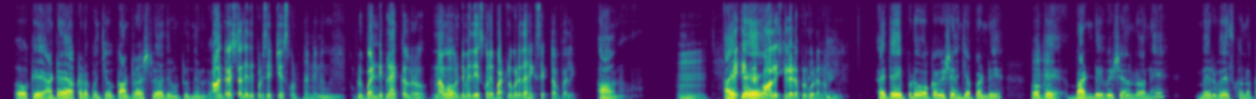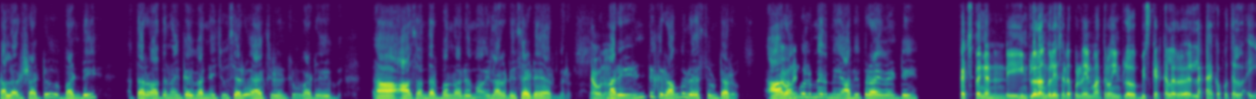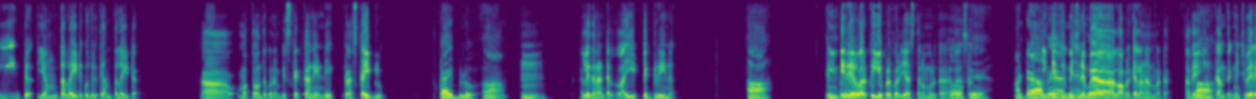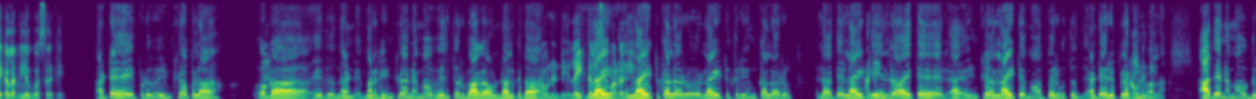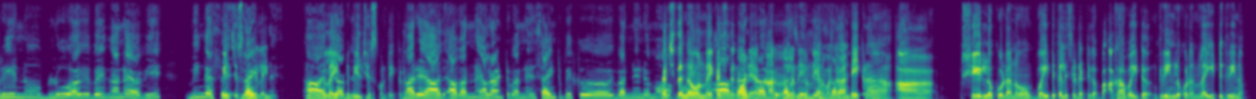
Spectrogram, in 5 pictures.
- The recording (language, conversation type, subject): Telugu, podcast, రంగులు మీ వ్యక్తిత్వాన్ని ఎలా వెల్లడిస్తాయనుకుంటారు?
- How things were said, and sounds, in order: in English: "కాంట్రాస్ట్"; in English: "కాంట్రాస్ట్"; in English: "సెట్"; in English: "బ్లాక్"; in English: "సెట్"; throat clearing; in English: "కలర్"; other background noise; sniff; in English: "లైట్"; stressed: "లైట్"; in English: "లైట్"; in English: "లైట్"; in English: "స్కై బ్లూ"; in English: "స్కై బ్లూ"; in English: "లైట్ గ్రీన్"; stressed: "లైట్"; tapping; in English: "ఇంటీరియర్"; in English: "ప్రిఫర్"; in English: "కలర్స్"; in English: "లై లైట్"; in English: "లైట్"; in English: "లైట్ క్రీమ్"; in English: "లైట్ యెల్లో"; in English: "రిఫ్లెక్షన్"; in English: "బ్లూ"; in English: "లైట్‍ని"; in English: "అబ్జార్బ్"; in English: "లైట్. లైట్‌ని"; in English: "సైంటిఫిక్"; in English: "ఫ్యాక్టార్స్ కన్సిడర్"; in English: "షేడ్‌లో"; in English: "వైట్"; stressed: "బాగా"; in English: "వైట్. గ్రీన్‌లో"; in English: "లైట్"; stressed: "లైట్"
